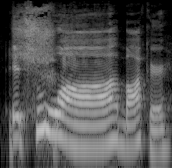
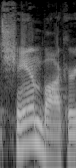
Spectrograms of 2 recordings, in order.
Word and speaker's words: Schwabacher: It's Schwabacher. It's the Charles way it's spelled. Schwabacher, as in Charles Schwab. Les Schwab. Les- There you go. I always want to call it Schambacher, even though you're one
